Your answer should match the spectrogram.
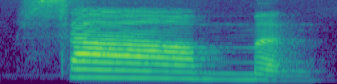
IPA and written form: sæmən (Salmon)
